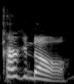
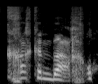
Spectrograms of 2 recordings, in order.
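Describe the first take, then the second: First: The name is said with local English sounds. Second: The name is said with German-like sounds. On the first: "we say Kirkendall" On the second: "It's pronounced Kuckendach. Like it's German"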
